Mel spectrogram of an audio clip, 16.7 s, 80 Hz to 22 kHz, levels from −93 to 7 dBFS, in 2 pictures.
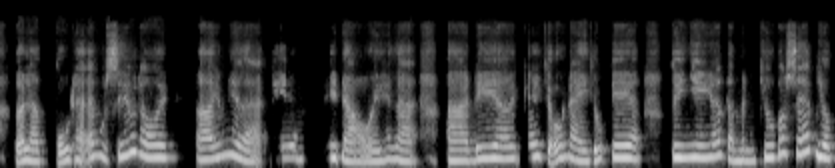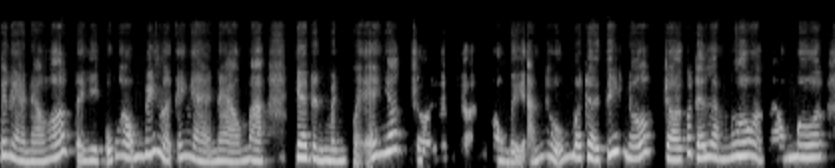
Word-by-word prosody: gọi 195 +3 +3
là, 220 -2 +2 0.2
cụ 195 +4 +1
thể 250 +5 0
một 310 -3 -2
xíu 300 - +2
thôi, 280 -1 +4 0.3
ờ, 245 +1 +1
giống 285 +6 -1
như 325 -4 +2
là 220 -4 -1 0.2
đi 265 - -8 0.4
đi 275 - +3
đồi 215 -4 0
hay 245 +2 -3
là, 215 -3 -1 0.3
à, 225 0 +1
đi, 260 +4 +2
ơ, 270 - +3 0.2
cái 290 +1 0
chỗ 270 - +1
này 245 -7 0
chỗ 220 - +2
kia. 275 -1 +5 0.3
Tuy 280 0 +5
nhiên 280 0 +4
á 325 - -1
là 245 - -1
mình 215 -1 0
chưa 275 +5 +3
có 360 - 0
xếp 370 +3 +1
vô 280 - +6
cái 325 - 0
nà 250 -8 0
nào 210 +1 -1
hết, 295 - +1
tại - - -1
vì 225 0 -1
cũng 310 - -2
hông 300 -1 0
biết 380 +4 +2
là - - 0
cái 285 +2 -3
ngày 235 -9 -1
nào 210 -1 -1
mà 225 -1 0 0.3
gia 285 -1 +5
đình 250 -5 0
mình 220 0 0
khỏe - - -5 0.2
nhất, 430 +4 +3 0.2
rồi 225 -2 -3
lên 275 0 -16
trển 365 - -8
còn 235 -4 -4
bị 200 - -2
ảnh 225 +7 -3
hưởng 275 -1 -1
bởi 280 -3 +2
thời 275 -5 +3
tiết 395 +3 +3
nữa, 300 +9 0
trời 245 -4 +2
có - - -1
thể 275 - +3
là 290 -1 +2
mưa 285 +5 +2
hoặc 310 -6 0
là 240 - -12
hông 280 +2 +1
mưa. 285 0 +2
275 Hz, 260 wpm, -23 LUFS, 225-295 Hz, 0.4 s, vô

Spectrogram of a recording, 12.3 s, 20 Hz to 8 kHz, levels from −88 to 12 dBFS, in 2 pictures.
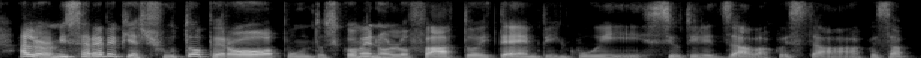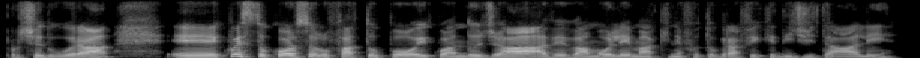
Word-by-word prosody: Allora 210 -7 +6
mi 240 +4 +3
sarebbe 250 +4 +5
piaciuto, 225 +3 -2
però 185 -3 +4
appunto, 165 -3 -9
siccome 195 +9 -1
non 180 -5 -3
l'ho 170 0 -3
fatto 160 -1 +2
ai 155 0 -6
tempi 150 -1 -1
in 150 - -15
cui 150 -1 -12
si 175 - -3
utilizzava 155 -2 -5
questa - - -4
questa 155 +1 -4
procedura, 165 +3 +1 0.4
ehm, 200 -1 +2
questo 250 0 +3
corso 225 0 +4
l'ho 185 -4 -3
fatto 210 +3 -2
poi 175 -1 0
quando 165 +1 -3
già 160 -2 +5
avevamo 160 +1 -2
le 165 -3 -1
macchine 155 0 -6
fotografiche 165 +1 -8
digitali. 145 -2 -7
165 Hz, 155 wpm, -23 LUFS, 155-200 Hz, 0.4 s, Allora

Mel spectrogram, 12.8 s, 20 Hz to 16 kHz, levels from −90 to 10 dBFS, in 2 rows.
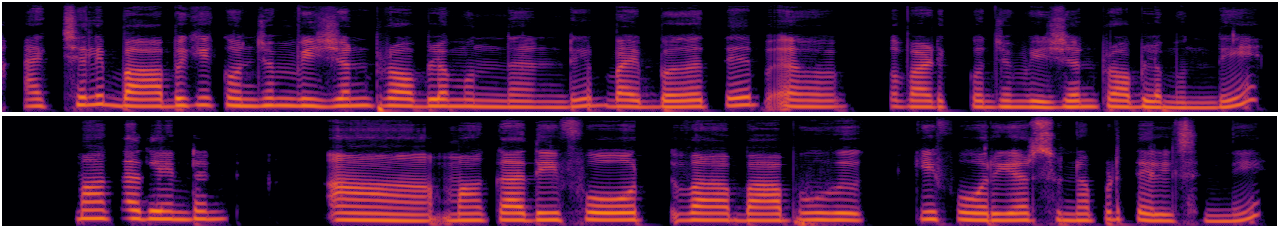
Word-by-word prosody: Actually, 260 +5 -1
బాబుకి 230 +3 +2
కొంచెం 240 +1 +1
vision 230 +2 +1
problem 225 -1 +2
ఉందండి. 200 0 -3 0.2
బై 210 -1 +2
బర్తే, 210 +4 +1 0.3
ఆహ్, 205 -1 -2 0.4
వాడికి 200 -1 -2
కొంచెం 200 0 -2
విజన్ 200 +2 +1
ప్రాబ్లమ్ 195 -3 +1
ఉంది. 180 +6 -3 0.6
మాకు 275 -1 +2
అదేంటం 260 -1 +2 0.6
ఆ! - - +4 0.6
మాకు 220 +1 -1
అది 225 +1 +2
ఫోర్ 235 -1 +4 0.3
వా 225 - +5 0.2
బాబుకి 225 +3 0
4 225 -2 +3
ఇయర్స్ 220 -1 +2
ఉన్నప్పుడు 215 +3 -3
తెలిసింది. 200 0 -3
220 Hz, 120 wpm, -24 LUFS, 205-235 Hz, 0.6 s, వా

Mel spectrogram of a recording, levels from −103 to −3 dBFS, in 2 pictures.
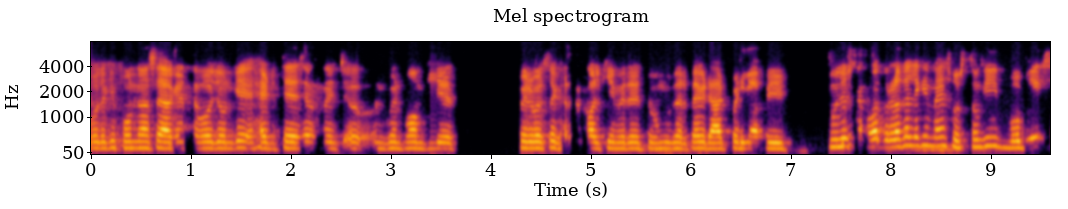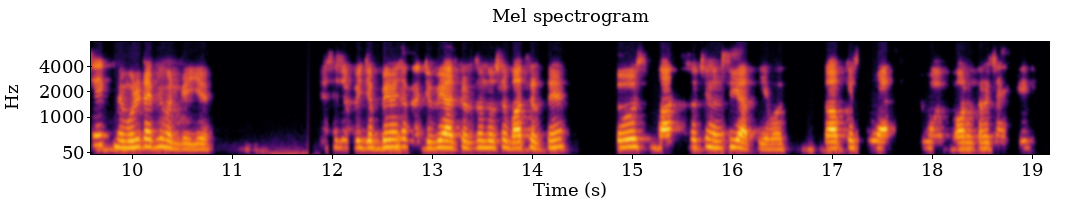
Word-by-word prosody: वो 170 - -1
देखिए 165 +2 -3
फ़ोन 170 0 -1
कहाँ 170 0 +2
से - - +5
आ 165 - +9
गया 165 +1 -2
तो 165 - -5
वो 170 - +2
जो 170 +1 -1
उनके 165 +2 -2 0.2
हेड 160 -2 0
थे 165 -1 +3
जो 170 0 -6
च - - -8 0.3
उनको 160 +1 -6
इन्फॉर्म 165 0 -2
किए। 155 +1 -3 0.7
फिर 170 -1 +3
वैसे 170 +1 +1
घर 150 - -7
पे - - -20
कॉल 165 -1 +1
किए 170 -1 -2
मेरे 160 0 -1
तुम 160 +1 -5
घर 160 -2 -2
पे 165 - 0
हैं 165 0 +2
डांट 155 -1 +4
पड़ी 160 -1 -2
काफ़ी। 160 0 +1 0.5
मुझे 200 +2 +2
उस 215 - -2
टाइम 225 -3 -8
बहुत 210 0 +6
बुरा 195 0 -1
लगा 235 +3 +1
लेकिन 235 +1 -1
मैं 225 +1 0
सोचता 190 -1 -3
हूँ 195 - -3
कि 230 +1 0
वो 180 0 +1
भी 445 - 0
ऐसी 255 - 0
एक - - -2
मेमोरी 185 0 +4
टाइप 205 -2 +5
ही 210 - 0
बन 150 - -6
गई 140 -1 -3
है। 145 -1 -1 1.0
जैसे 190 - -15
जब 190 - -6
भी 185 - +1
जब 170 - -5
भी 190 +1 +5
मैं 200 0 +4 0.3
जब 170 - -1
भी 185 - +5
याद 175 -1 +7
करता 175 0 -2
हूँ 185 - -1
तो 180 - +2
उससे 190 +2 -1
बात 170 - +6
करते 180 +1 -2
हैं। 205 +2 +1
तो 195 0 -1
उस 205 0 -1
बात 170 +1 +7 0.2
को 195 - -2
सोच 190 - -7
के 215 - -1
अच्छी 190 - +3
हँसी 190 +3 -1
आती 145 - -12
है 140 - -3
बहुत। 140 -1 -6 0.3
तो 170 - +2
आप 170 0 +7
किसी 370 - -5
बात 335 0 +3 0.3
पे 170 -1 -7
और 160 0 +2
बताना 160 +1 -4
चाहेंगी? 170 +2 -12
170 Hz, 275 wpm, -22 LUFS, 160-195 Hz, 1.0 s, आ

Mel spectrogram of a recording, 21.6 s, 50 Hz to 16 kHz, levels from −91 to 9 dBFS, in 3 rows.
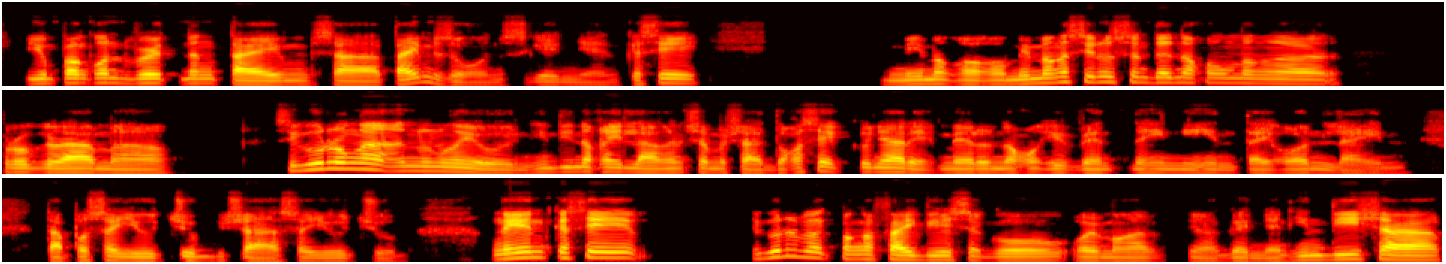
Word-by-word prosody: yung 150 - -3
pang-convert 160 0 +2
ng 150 0 -3
time 120 0 +3
sa 110 -2 0
time - - +2
zones 90 +3 -11
ganyan. 95 -4 -13
Kasi 150 +4 -1 1.0
may 125 +2 -5
mga 140 -1 -3
oo, 125 0 -2
may 140 +3 -4
mga 170 +4 +1
sinusundan 190 -2 -1
akong 170 0 -7
mga 145 -3 -2 0.5
programa, 125 -5 +1 0.5
siguro 220 +7 +1
nga 210 -7 +7
ano 165 0 -2
ngayon 115 -9 -2
hindi 125 +6 -9
na 150 0 -3
kailangan 120 -4 0
siya 120 - -6
masyado 100 -4 -5
kasi 145 +1 -2
kunyari, 135 -7 0
meron 120 0 -4
akong 120 0 -4
event 110 -1 -7
na 110 - -7
hinihintay 105 -2 -7
online 95 -5 -8 0.4
tapos 120 +2 -2
sa 125 - +2
YouTube 115 +1 -6
siya, 95 0 0
sa 105 - -6
YouTube. 100 -4 -11 0.4
Ngayon 200 +6 +9
kasi 200 -1 +6 0.5
siguro 225 +6 -3
like 205 -3 -1
mga 160 -2 -2
5 140 -2 +5
years 135 -1 -1
ago, 120 +1 -3
or 115 - -2
mga 105 -1 -5 0.2
'yan 100 -3 -10
ganyan, 100 -1 -8
hindi 140 +4 +3
siya 140 -3 +7
125 Hz, 155 wpm, -25 LUFS, 110-155 Hz, 1.0 s, Ngayon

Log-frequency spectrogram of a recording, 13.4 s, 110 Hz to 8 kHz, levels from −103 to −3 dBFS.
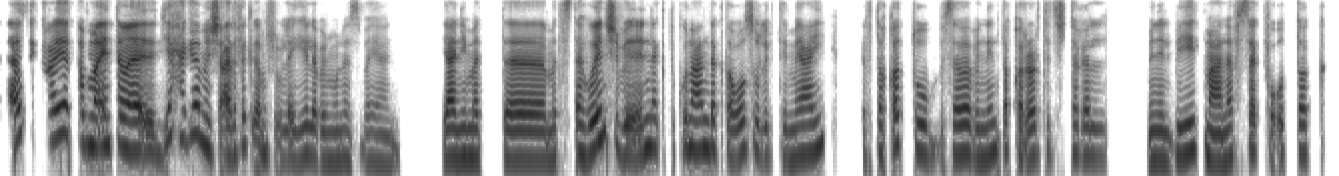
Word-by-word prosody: آه، - - +8
ذكريات. 290 0 +2
طَب 250 - -1
ما 230 -1 +8
أنت 240 0 -1
ما 205 -2 +8
دي 255 +10 -3
حاجة 300 0 +1
مش 225 -8 +2
على 190 - +2
فكرة 230 - -5
مش 195 - -10
قليّلة 175 +2 -5
بالمناسبة 160 -1 -10
يعني، 150 +3 -12 0.4
يعني 175 0 +3
ما 170 0 -1
ت 170 - -11 0.4
ما 170 +1 -6
تستهونش 205 - +2
بإنك 220 0 -1
تكون 220 - -7
عَندك 210 0 +1
تواصُل 200 +2 -4
إجتماعي 185 +5 -3 0.4
افتقدته 195 +3 -3
بسبب 190 -3 -1
إن 175 +1 -5
أنت 200 +2 -5
قرّرت 180 +2 -3
تشتغل 180 -2 -7 0.4
من 165 0 -3
البيت 185 +7 -2
مع 155 -2 +4
نَفْسك 170 +3 -3
في - - -17
أوضتك. 190 0 -6
190 Hz, 165 wpm, -25 LUFS, 175-220 Hz, 0.4 s, آه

